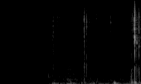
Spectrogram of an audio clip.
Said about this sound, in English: Observe, as I break this egg.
